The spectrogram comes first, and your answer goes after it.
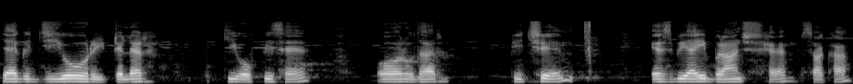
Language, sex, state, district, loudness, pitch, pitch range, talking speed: Hindi, male, Bihar, Supaul, -18 LUFS, 125 Hz, 120-135 Hz, 100 wpm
